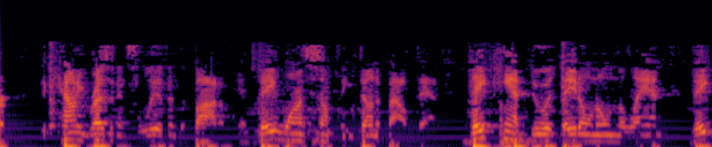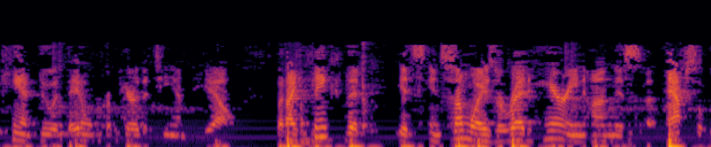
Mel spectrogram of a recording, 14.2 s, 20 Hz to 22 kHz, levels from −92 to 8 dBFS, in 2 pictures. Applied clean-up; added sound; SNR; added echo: classical method spectral subtraction.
